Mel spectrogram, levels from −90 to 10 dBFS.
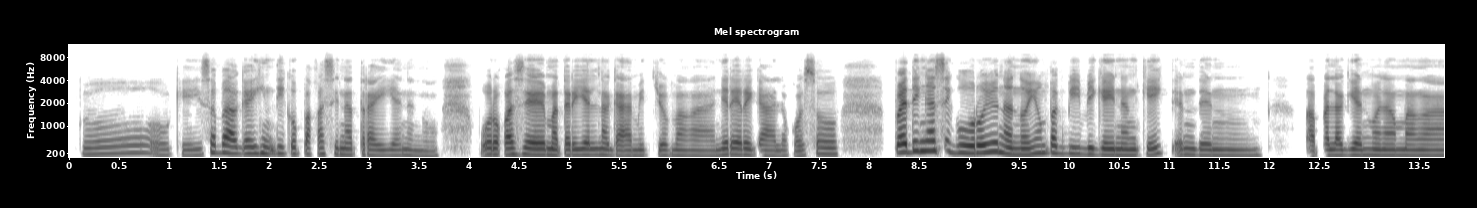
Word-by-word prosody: Oh, 195 -1 -8
okey. 160 +1 -10
Sabagay 205 -3 +1
hindi 205 0 -2
ko 190 0 -5
pa 190 - -2
kasi 185 0 -6
na-try 160 -2 -3
'yan 160 0 -6
ano. 140 -2 -10 0.4
Puro 180 -1 +1
kasi 175 -1 +4
materyal 165 +1 +1
na 170 -1 -1
gamit 150 +1 -2
yung 155 - -2
mga 150 -1 -6
nireregalo 160 -4 -1
ko. 145 0 -6
So, 185 +2 -3 0.5
pwede 250 +4 +7
nga 285 +1 +6
siguro 225 -5 +5
yun 260 0 +3
ano, 180 -4 +3
yung 215 +5 -1
pagbibigay 185 -4 +1
ng 165 -1 0
cake 185 +7 -4
and 170 +1 -3
then 160 -1 -2 0.9
papalagyan 160 +2 -1
mo 165 - 0
ng 160 0 0
mga 155 0 -1
170 Hz, 155 wpm, -23 LUFS, 160-195 Hz, 0.9 s, pwede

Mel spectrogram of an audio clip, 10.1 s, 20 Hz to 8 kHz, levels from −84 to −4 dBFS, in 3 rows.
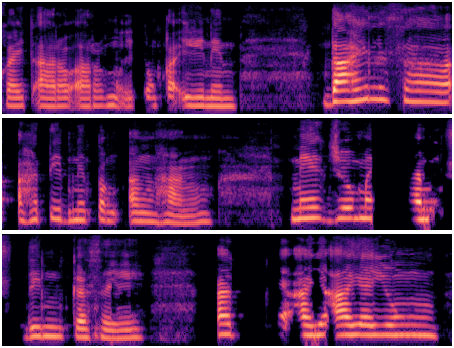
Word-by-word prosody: kahit 170 -1 -4
araw 165 0 0
araw 165 +1 -3
mo 180 - -5
itong 170 +1 -10
kainin, 165 -2 -2 0.7
dahil 280 +3 +7
sa 250 -3 0
hatid 215 0 -4
nitong 210 -2 -4
anghang, 170 -2 -3 0.6
medyo 240 0 +1
may 240 -1 +1 0.2
tamis 220 0 +1 0.2
din 200 +1 0
kasi 180 -2 -1 0.6
at 240 0 +5 0.3
kaaya 235 - +2
-aya 230 +1 +6 0.2
yung 225 -1 -1
210 Hz, 120 wpm, -23 LUFS, 175-240 Hz, 0.7 s, dahil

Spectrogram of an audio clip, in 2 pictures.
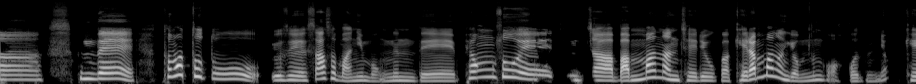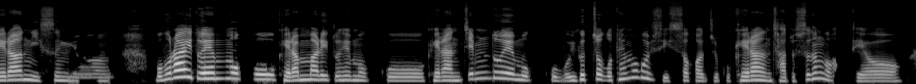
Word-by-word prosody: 아 220 -1 0 0.3
근데 260 -5 +4 0.3
토마토도 285 - +1
요새 200 -1 -1
싸서 265 +7 +2
많이 175 -1 -3
먹는데 160 -1 -4
평소에 320 -4 +2 0.3
진짜 195 -2 +2
만만한 230 - +4
재료가 175 -3 -4
계란만 250 - +4
한 230 - 0
게 175 - -3
없는 175 +6 -5
것 195 - -11
같거든요. 150 +4 -11 0.2
계란 205 +2 +2
있으면 185 0 -6 0.8
뭐 185 - -3
후라이도 320 +1 +7
해 270 0 +8
먹고 255 -4 0
계란말이도 205 +1 +1
해 200 - -2
먹고 175 -3 -5
계란찜도 250 +11 -2
해 255 -2 +4
먹고 190 -4 -6
뭐 165 +2 -6
이것저것 220 0 -3
해 250 - -1
먹을 305 -2 -3
수 205 - -12
있어 165 +4 -8
가지고 160 -2 -9
계란 190 -1 +1
자주 165 0 -8
쓰는 260 - -4
것 200 - -5 0.2
같아요. 155 -1 -6
200 Hz, 300 characters per minute, -22 LUFS, 180-260 Hz, 0.8 s, 해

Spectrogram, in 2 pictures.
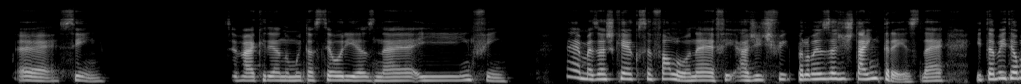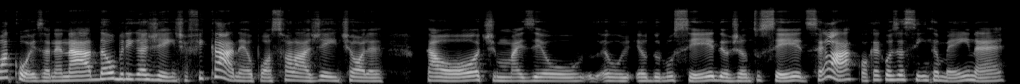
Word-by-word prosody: É, 170 -4 -3
sim. 155 -5 -7 1.2
Você 185 - -10
vai 180 0 +2
criando 185 -1 -3
muitas 185 +1 -3
teorias, 190 -2 0
né, 180 0 -3
e, 180 +1 -4
enfim. 180 -7 -7 0.6
É, 330 -5 -2
mas 240 -3 +1
acho 240 0 +1
que 265 - -3
é 255 - +5
o 245 - -2
que - - -12
você 245 - -2
falou, 230 -7 -1
né, 190 0 +1
fi 210 +4 -6
a 190 0 -1
gente 205 +2 -3
fi 235 -1 -6
pelo 230 0 0
menos 250 +1 +2
a 265 - +3
gente 255 -1 -2
tá 245 -1 +5
em 275 +3 +3
3, 130 - -2
né. 170 +2 -2 0.3
E - - -5
também 255 +4 +2
tem 280 - +3
uma 310 +3 +2
coisa, 160 - 0
né, 175 +1 -1
nada 205 +7 +7
obriga 245 -3 +2
a 225 - +3
gente 190 -4 -1
a - - -11
ficar, 285 - +4
né. 170 -2 -3
Eu 160 - -3
posso 160 +2 -5
falar: 185 -5 +1
"Gente, 180 +1 -3
olha, 160 -2 -1 0.4
tá 180 -1 +3
ótimo, 175 +2 +1
mas 165 0 -3
eu 165 -1 -2 0.2
eu 165 0 -3 0.2
eu 165 0 -2
durmo 170 +3 -5
cedo, 180 +1 0
eu 165 -3 0
janto 160 +3 -4
cedo", 175 0 +1
sei 205 - -3
lá, 200 +3 +7
qualquer 205 -1 -5
coisa 215 0 0
assim 205 -2 -3
também, 180 -1 -3
né. 175 -1 -1
185 Hz, 200 wpm, -23 LUFS, 170-215 Hz, 1.2 s, nada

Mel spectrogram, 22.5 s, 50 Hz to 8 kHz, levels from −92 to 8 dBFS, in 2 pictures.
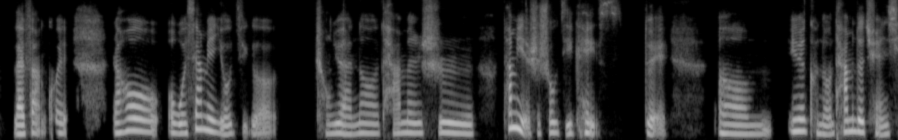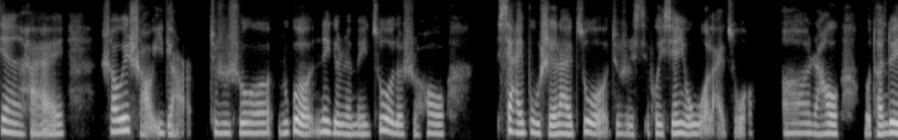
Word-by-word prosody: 来 185 0 +5
反 - - -1
馈。 - - -4 0.6
然 215 -2 -1
后， 250 -1 +2
呃， - - -1
我 200 0 +1
下 290 +7 +1
面 255 -5 +2
有 190 -2 -1
几 200 - -13
个 - - -5 0.5
成 195 0 -6
员 190 -2 -1
呢， 200 -1 -3
他 - - -6
们 210 0 -1
是 205 -3 0 0.3
他 310 - +3
们 315 - +7
也 245 - +3
是 195 - -5
收 215 +2 -1
集 195 -2 -3
case， 210 +1 -4 0.3
对。 - - -2 0.6
嗯， 185 -2 -2 0.2
因 240 +1 +2
为 245 - +5
可 220 -3 -7
能 185 -1 -2
他 230 +3 +1
们 245 +1 +2
的 230 -2 +6
权 185 -4 -3
限 210 -1 +1
还 95 - -1 0.4
稍 240 0 +3
微 260 +1 +8
少 245 - -1
一 - - -2
点 190 -2 -1
儿。 - - -9 0.2
就 215 - -3
是 205 0 -2
说， 210 0 0
如 215 +1 -3
果 200 -6 +6
那 235 -1 +3
个 215 -2 +3
人 190 -2 0
没 185 0 -2
做 250 +3 +3
的 190 -1 +1
时 - - -9
候， 195 -2 -2 0.6
下 250 -5 +4
一 210 - +4
步 215 -1 0
谁 185 -2 +3
来 195 -1 +3
做， 210 +1 +1
就 195 - -7
是 190 -1 -5
先 205 - -10
会 200 -2 0
先 205 +2 +3
由 190 -3 +2
我 195 0 0
来 - - -6
做。 - - -6 0.3
啊， 210 0 -4
然 190 -2 -3
后 195 0 +3 0.3
我 - - -2
团 185 -1 +2
队 215 0 +9
205 Hz, 215 characters per minute, -26 LUFS, 190-220 Hz, 0.6 s, 队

